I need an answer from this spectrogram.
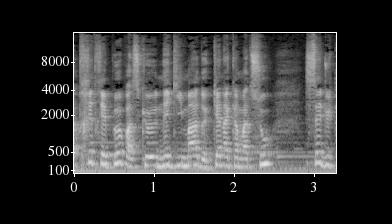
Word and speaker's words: Negima: Vous avez vu, j'ai prononcé Negima parce que dans la première vidéo j'avais prononcé Nejima. Et il y en a un qui m'a dit dans le commentaire, non c'est pas Nejima, c'est Negima.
